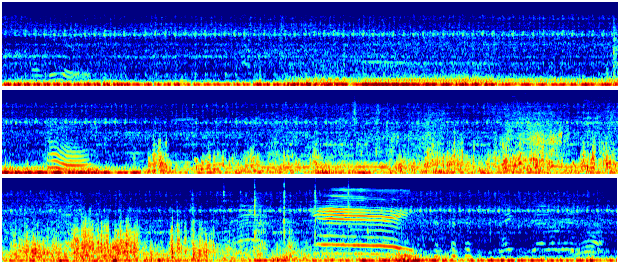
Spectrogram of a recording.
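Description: Side-by-side UTV engine running with a steady low rumble, getting louder and rougher for a few seconds past the middle as the rolled Can-Am crawls down the rocks. Voices call out, one long falling shout near the end.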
